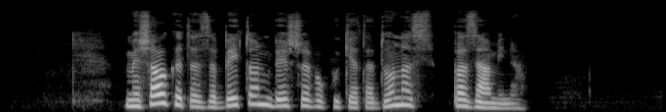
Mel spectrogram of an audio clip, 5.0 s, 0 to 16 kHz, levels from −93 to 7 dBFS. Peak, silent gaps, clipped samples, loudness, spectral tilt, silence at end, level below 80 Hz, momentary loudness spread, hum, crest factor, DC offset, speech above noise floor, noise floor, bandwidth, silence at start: -6 dBFS; none; under 0.1%; -25 LUFS; -6 dB/octave; 1.1 s; -78 dBFS; 11 LU; none; 22 dB; under 0.1%; 57 dB; -82 dBFS; 11 kHz; 0.95 s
